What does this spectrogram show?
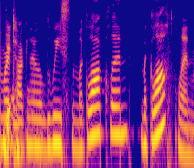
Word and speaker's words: McLoughlin: McLoughlin, right?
